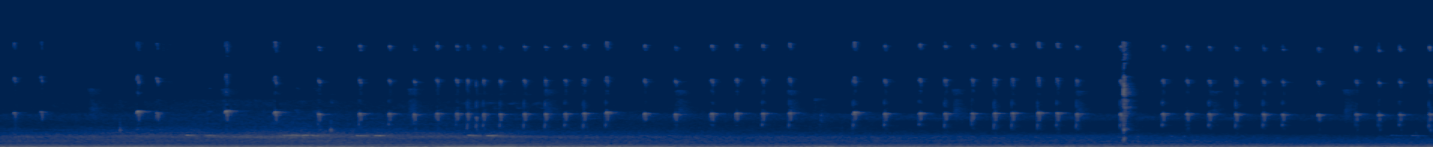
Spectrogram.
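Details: Red squirrel barking: a long run of short, sharp, high chucks repeated at an uneven pace, several each second, over a steady low rumble of background noise.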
